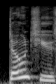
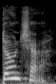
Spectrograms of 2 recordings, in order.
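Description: First: The two words are said fully and separately. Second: The words blend into one with a 'ch' sound.

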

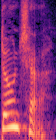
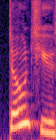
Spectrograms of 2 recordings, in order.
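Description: First: The t and 'you' blend into 'cha'. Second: The t and 'you' are kept separate.

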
